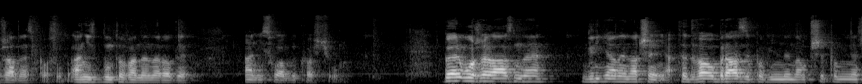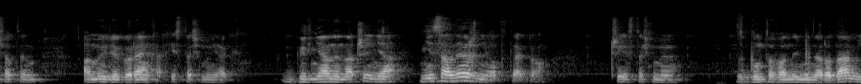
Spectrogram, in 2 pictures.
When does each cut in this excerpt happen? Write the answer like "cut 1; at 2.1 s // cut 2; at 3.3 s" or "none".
cut 1; at 4.3 s // cut 2; at 9.4 s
